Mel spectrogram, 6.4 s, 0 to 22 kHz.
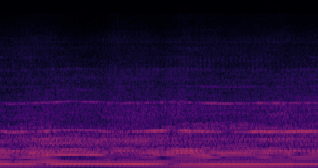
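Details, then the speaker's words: BMW E60 M5 S85 V10, first start after new rod bearings, no coolant yet, secondary air pump hose disconnected: steady, even idle with a smooth low hum, no knocking or ticking; engine sounds healthy. "Okay. Everything actually sounds really good."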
